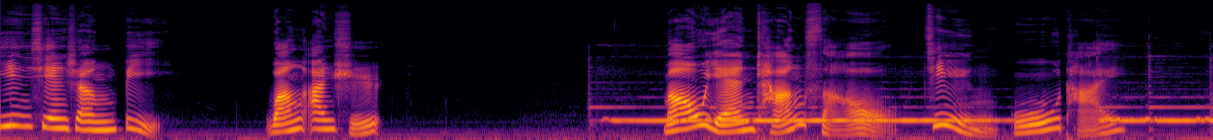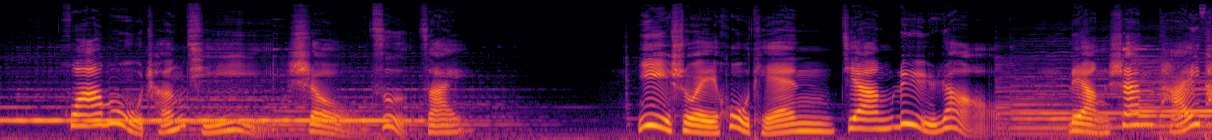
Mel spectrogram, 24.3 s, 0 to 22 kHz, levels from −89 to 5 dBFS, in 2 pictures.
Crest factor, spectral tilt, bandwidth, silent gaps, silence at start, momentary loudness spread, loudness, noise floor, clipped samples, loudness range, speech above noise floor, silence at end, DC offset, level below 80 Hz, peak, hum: 18 dB; -5.5 dB/octave; 17.5 kHz; none; 0 s; 13 LU; -18 LUFS; -55 dBFS; under 0.1%; 6 LU; 37 dB; 0 s; under 0.1%; -52 dBFS; 0 dBFS; none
